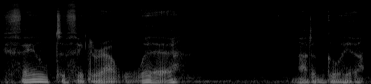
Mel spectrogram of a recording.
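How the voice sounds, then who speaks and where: A soft-spoken man hosting an ASMR game playthrough, hushed and unhurried, sometimes slipping into whispers. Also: low-pitched, gravelly, slight background noise. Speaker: ASMR gaming host.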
